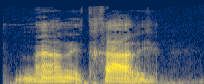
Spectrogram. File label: karuk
